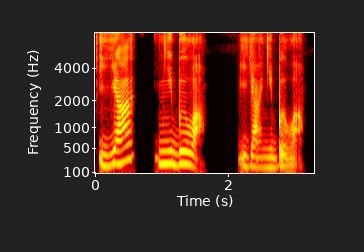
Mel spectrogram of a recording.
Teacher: we pronounce it like one word не была, but the accent falls on the main verb with the meaning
